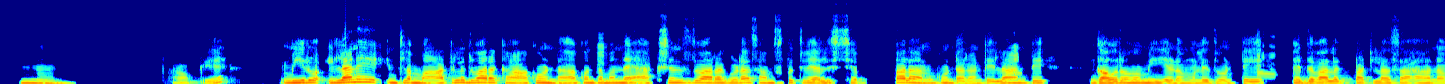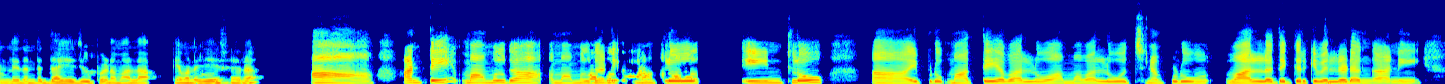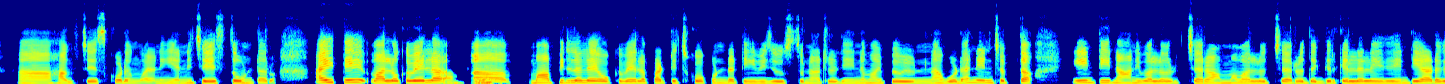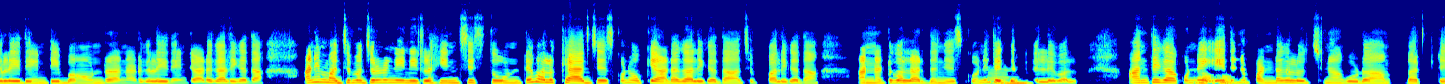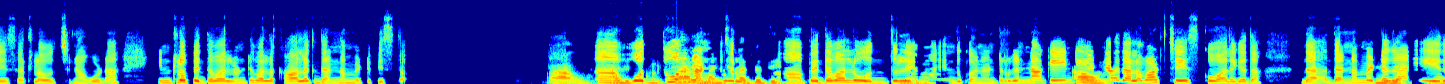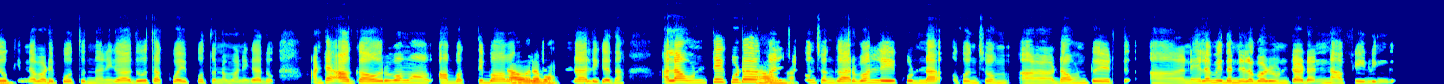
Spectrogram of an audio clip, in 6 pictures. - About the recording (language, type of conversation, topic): Telugu, podcast, మీ పిల్లలకు మీ సంస్కృతిని ఎలా నేర్పిస్తారు?
- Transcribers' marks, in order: in English: "యాక్షన్స్"; in English: "వాల్యూస్"; background speech; in English: "హగ్"; in English: "క్యాచ్"; in English: "బర్త్‌డేస్"; in English: "డౌన్ టు ఎర్త్"; in English: "ఫీలింగ్"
